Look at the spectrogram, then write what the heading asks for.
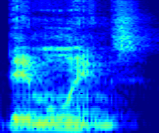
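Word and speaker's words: Des Moines: is from Tina and De Moines's the the S is silent according to the locals.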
